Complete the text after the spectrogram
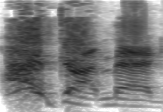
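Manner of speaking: put-on loud, thoroughly irritated, fed-up voice. Recapping a scene where Marge walks up, imitating Marge, annoyed. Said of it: "in a very, like, annoyed voice".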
